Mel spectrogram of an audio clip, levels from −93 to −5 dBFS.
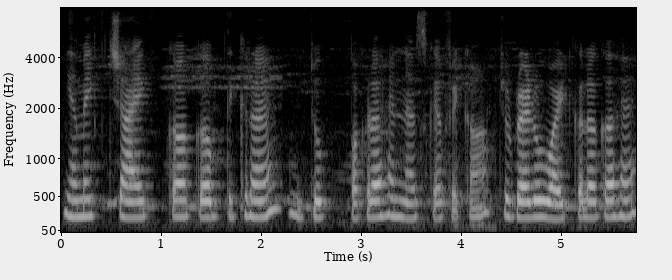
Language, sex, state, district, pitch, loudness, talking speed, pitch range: Hindi, female, Bihar, Begusarai, 220 Hz, -38 LUFS, 220 wpm, 215-230 Hz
